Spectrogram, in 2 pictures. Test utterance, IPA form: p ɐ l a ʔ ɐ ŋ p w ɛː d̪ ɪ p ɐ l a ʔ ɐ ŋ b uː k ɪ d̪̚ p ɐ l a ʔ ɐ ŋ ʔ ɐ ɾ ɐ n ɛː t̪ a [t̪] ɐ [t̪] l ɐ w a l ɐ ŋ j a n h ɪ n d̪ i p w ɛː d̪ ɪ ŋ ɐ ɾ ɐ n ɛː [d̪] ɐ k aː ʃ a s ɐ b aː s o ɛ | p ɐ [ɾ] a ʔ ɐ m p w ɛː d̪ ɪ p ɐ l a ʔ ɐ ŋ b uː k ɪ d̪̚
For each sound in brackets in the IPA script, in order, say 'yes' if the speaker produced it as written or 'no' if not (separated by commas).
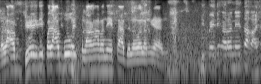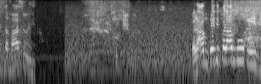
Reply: no, no, no, no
